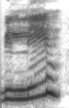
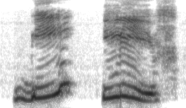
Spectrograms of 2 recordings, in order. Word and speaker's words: believe: For example, in the word believe, the second syllable leave, as we pronounce the word believe, believe. So the second syllable, that is leave, is stressed.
